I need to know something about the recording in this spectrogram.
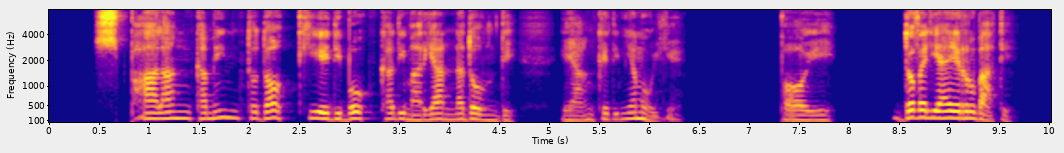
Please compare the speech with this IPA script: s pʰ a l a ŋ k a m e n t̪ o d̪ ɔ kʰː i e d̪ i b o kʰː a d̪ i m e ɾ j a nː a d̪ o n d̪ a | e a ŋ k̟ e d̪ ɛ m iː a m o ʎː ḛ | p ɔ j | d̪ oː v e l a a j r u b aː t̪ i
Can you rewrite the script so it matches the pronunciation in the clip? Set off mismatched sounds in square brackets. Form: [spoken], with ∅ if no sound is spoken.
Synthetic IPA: s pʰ a l a ŋ k a m e n t̪ o d̪ ɔ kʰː i e d̪ i b o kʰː a d̪ i m [a] ɾ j a nː a d̪ o n d̪ [i] | e a ŋ k̟ e d̪ [i] m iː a m o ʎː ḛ | p ɔ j | d̪ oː v e l [i] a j r u b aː t̪ i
